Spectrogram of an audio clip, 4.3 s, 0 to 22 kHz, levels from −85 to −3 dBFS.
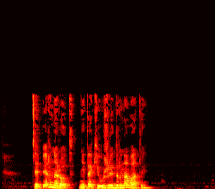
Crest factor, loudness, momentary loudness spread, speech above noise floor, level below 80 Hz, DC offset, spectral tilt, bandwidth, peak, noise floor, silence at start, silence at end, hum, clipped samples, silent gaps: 18 dB; -25 LUFS; 13 LU; 49 dB; -72 dBFS; under 0.1%; -5 dB/octave; 11.5 kHz; -8 dBFS; -73 dBFS; 0.65 s; 1.25 s; none; under 0.1%; none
